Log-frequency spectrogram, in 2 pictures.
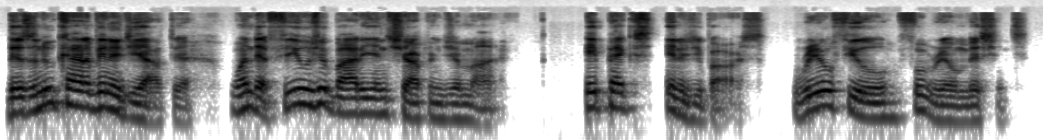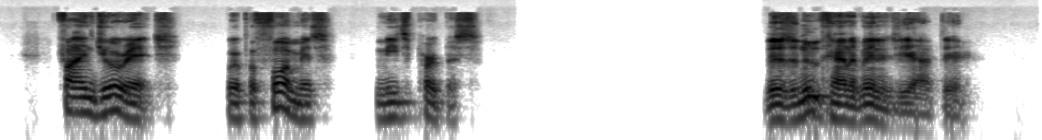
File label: commercial; demo reel; Commercial Voiceover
